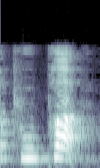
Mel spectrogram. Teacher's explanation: अगर अपन ने बोला फूफा तो पूरी हवा बाहर निकलती है ना, तो ये यही है ओष्ठ।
